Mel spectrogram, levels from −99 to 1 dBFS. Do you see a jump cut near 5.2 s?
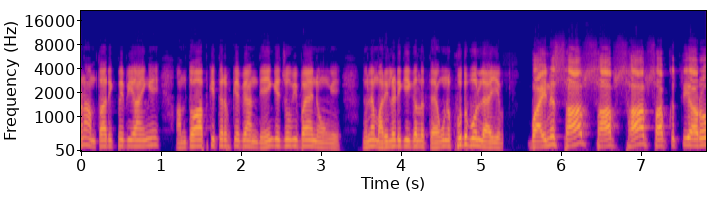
yes; 1 cut; at 5.2 s

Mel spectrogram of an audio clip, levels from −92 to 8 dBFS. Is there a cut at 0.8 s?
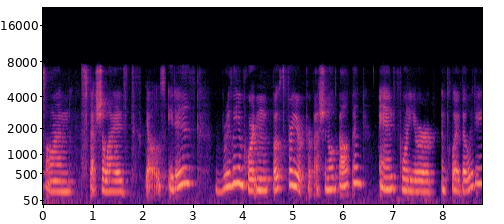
yes; 2 cuts; at 0.8 s, 2.4 s

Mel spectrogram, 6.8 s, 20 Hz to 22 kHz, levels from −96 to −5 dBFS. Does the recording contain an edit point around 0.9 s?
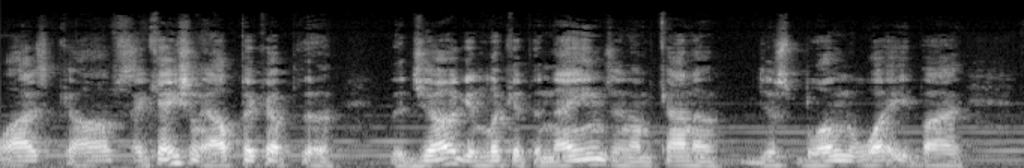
yes; 1 cut; at 0.9 s

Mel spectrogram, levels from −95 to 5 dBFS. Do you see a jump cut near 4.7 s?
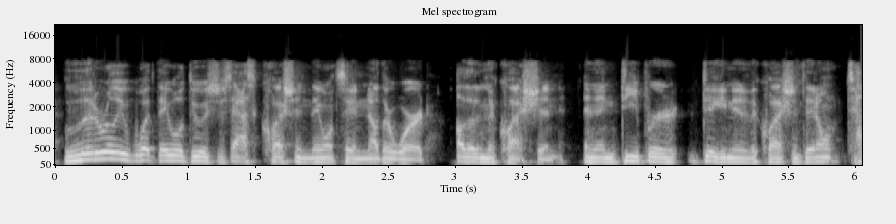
no; 0 cuts

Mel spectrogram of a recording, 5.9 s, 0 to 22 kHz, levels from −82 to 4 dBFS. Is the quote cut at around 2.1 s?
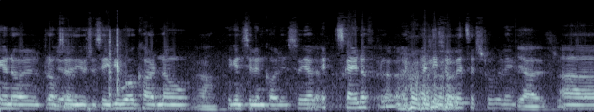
no; 0 cuts

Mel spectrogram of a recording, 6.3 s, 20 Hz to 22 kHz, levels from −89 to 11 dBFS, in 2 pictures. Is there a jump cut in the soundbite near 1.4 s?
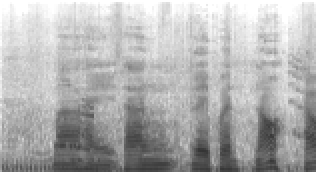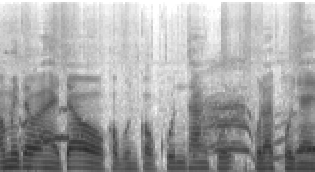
no; 1 cut; at 2.9 s

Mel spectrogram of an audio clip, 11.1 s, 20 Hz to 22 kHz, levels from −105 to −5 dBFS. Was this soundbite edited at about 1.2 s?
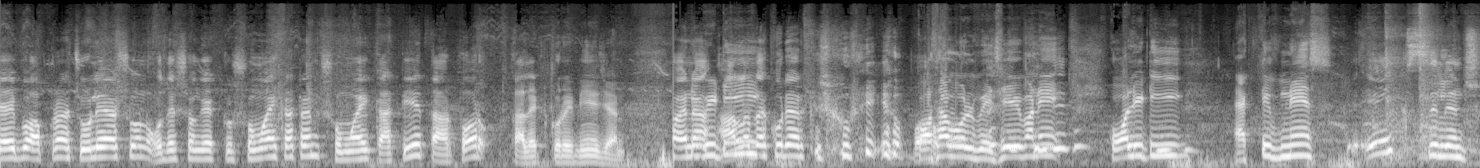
no; 1 cut; at 5.0 s

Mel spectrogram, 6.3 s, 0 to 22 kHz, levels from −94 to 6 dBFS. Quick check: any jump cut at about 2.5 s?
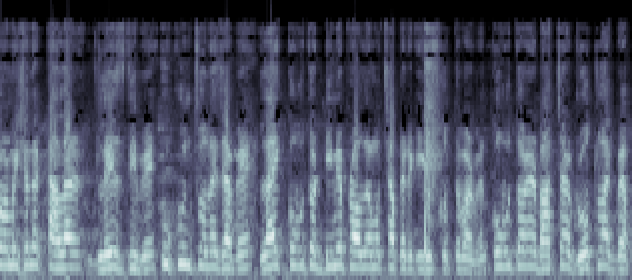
yes; 1 cut; at 2.5 s

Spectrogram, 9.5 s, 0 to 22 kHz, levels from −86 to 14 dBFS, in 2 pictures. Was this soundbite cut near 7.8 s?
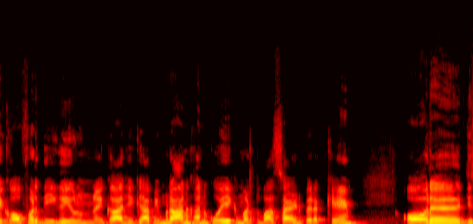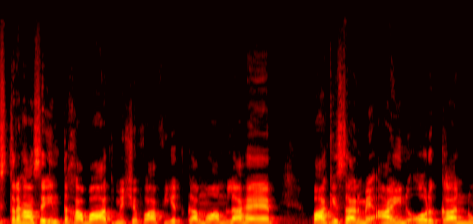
no; 0 cuts

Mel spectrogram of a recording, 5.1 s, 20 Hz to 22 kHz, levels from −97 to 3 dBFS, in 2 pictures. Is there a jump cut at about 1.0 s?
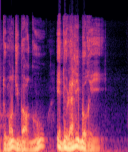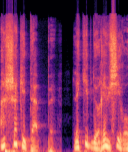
no; 1 cut; at 3.4 s

